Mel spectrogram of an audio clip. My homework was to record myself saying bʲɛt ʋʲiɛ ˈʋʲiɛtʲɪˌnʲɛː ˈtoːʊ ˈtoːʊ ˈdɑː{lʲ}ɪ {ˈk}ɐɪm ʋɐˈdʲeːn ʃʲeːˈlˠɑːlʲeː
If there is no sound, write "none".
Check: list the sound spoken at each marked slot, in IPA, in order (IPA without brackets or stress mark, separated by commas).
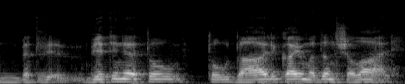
lʲ, k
